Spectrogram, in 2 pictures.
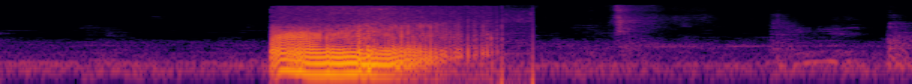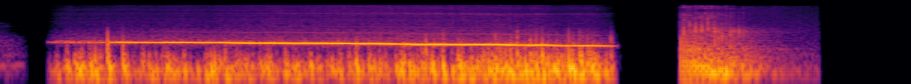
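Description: A loud fart-like sound lasting about two seconds: a rasp with a thin whistling tone over it that slowly falls in pitch. A short voiced squawk comes about a second in, and a brief burst follows the rasp.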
